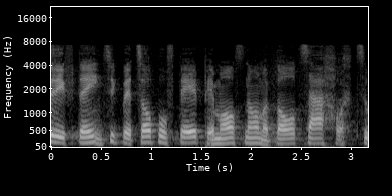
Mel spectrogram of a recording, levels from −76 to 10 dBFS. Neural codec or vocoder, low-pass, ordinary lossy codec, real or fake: codec, 16 kHz, 0.5 kbps, X-Codec, HuBERT features, trained on LibriSpeech; 7.2 kHz; none; fake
